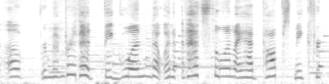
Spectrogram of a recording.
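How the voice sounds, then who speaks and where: Bright-spirited, high-voiced young game heroine. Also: female voice, fast. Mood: moved, bashful. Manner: chirpy, earnest, expressive. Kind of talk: video game voice acting. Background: game music.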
